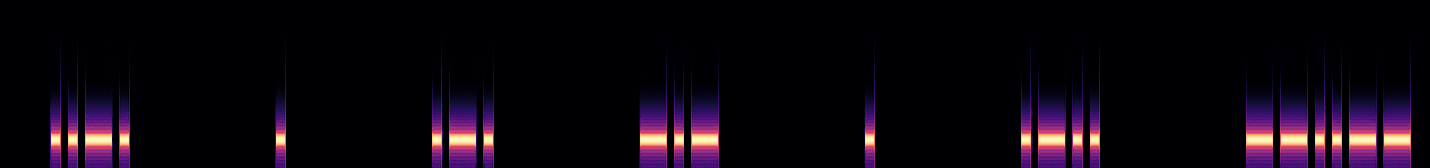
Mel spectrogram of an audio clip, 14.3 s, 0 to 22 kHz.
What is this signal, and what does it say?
Morse code, heard as a keyed tone, about 14 wpm, spaced as for 5 wpm, 680 Hz. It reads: FERKEL,
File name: Morsekurs / Witze / Witz 21. September 2021, 25 F70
